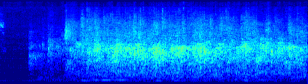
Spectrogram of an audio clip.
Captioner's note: applause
